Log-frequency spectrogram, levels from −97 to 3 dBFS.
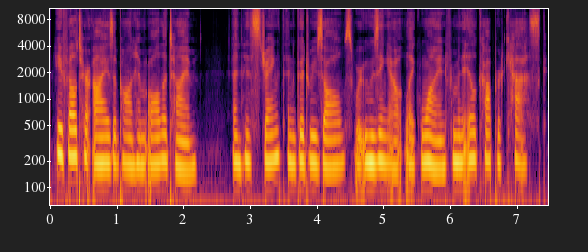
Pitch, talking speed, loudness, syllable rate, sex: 190 Hz, 200 wpm, -16 LUFS, 4.7 syllables/s, female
